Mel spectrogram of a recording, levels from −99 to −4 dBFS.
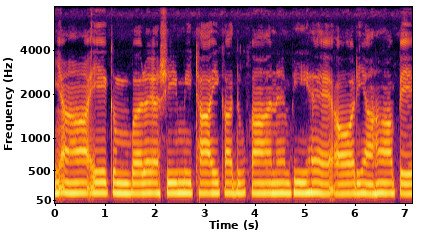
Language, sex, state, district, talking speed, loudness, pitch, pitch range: Hindi, male, Bihar, West Champaran, 100 wpm, -12 LUFS, 155 Hz, 155-160 Hz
